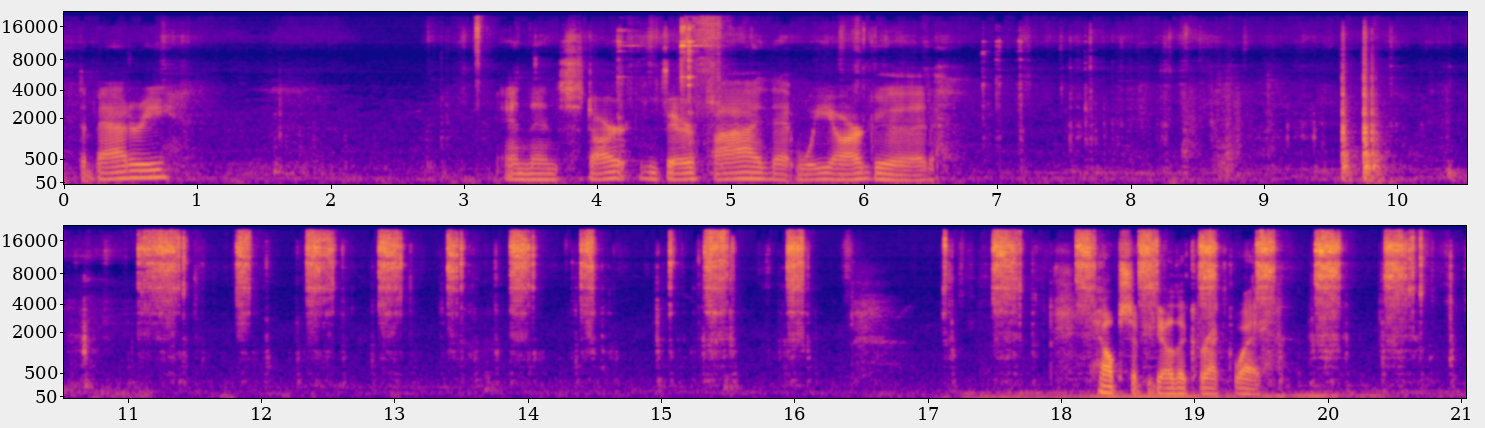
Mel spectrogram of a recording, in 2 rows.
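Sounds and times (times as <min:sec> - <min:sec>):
hand ratchet clicking: 0:11.0 - 0:16.2, 0:17.1 - 0:21.0.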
